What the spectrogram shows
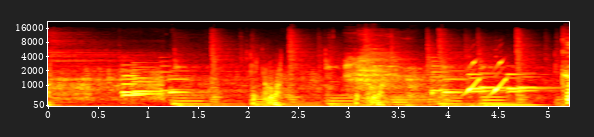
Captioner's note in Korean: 꿀꺽꿀꺽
